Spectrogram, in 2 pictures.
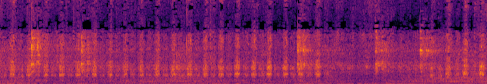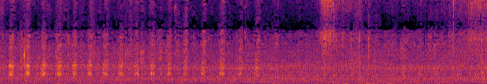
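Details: Labrador Retriever panting fast and unevenly, about two and a half breaths a second, a breathy hiss that softens briefly midway before resuming.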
